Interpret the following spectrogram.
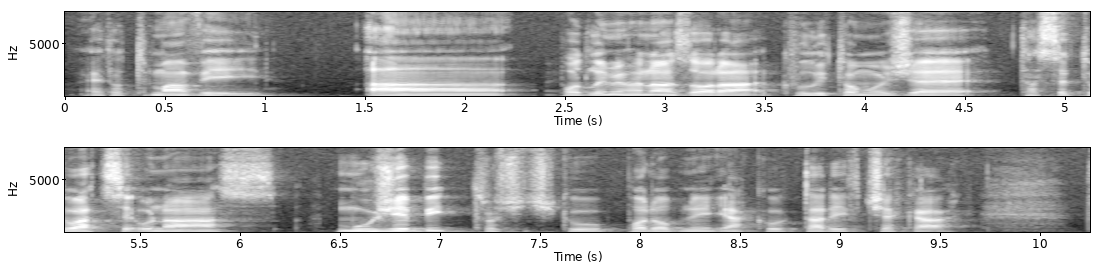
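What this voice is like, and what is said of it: Czech spoken with Scottish accent. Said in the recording (Czech): “vy se skotským přízvukem”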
